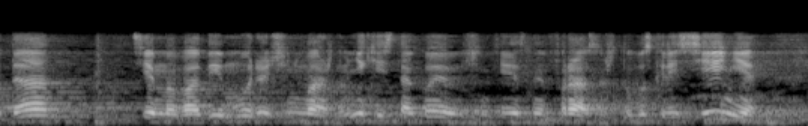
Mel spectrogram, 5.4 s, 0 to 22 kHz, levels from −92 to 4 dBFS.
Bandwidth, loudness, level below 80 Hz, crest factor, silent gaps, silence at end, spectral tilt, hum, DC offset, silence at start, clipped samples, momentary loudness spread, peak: 7.8 kHz; -28 LUFS; -74 dBFS; 20 dB; none; 0 s; 0 dB/octave; none; under 0.1%; 0 s; under 0.1%; 11 LU; -10 dBFS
